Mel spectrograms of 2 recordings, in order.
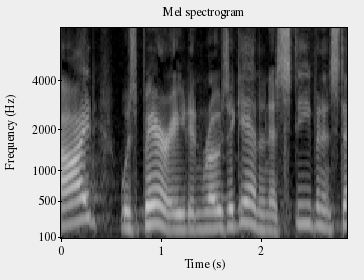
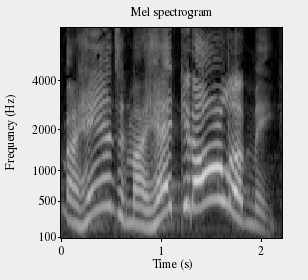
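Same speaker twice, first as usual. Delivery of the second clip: high, loud, overeager rush; dense eager Peter; 9 semitones higher, 8 dB louder than usual. Acted. Peter begging Jesus to wash all of him, overeager and loud. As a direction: play him thick and too keen. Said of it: "demonstrating the density of his head".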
